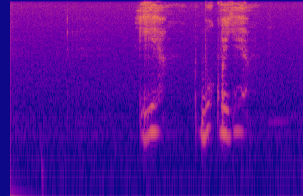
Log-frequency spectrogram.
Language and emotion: Russian, sad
